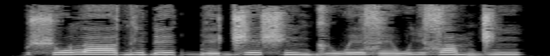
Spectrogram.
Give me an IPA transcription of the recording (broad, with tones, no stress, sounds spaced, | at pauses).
ʃ o˨˦ l aː˧ d ĩ˧ ɗ eː˧ ɡ͡b e˨ d͡ʒ e˦ ʃ ĩ˧ ɡ ɨ˨ w e˧ z e˨ w i˧ z a˦˨ m d͡ʒ ĩ˧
